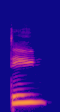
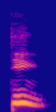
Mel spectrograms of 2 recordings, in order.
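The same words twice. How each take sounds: First: It is said in a high-pitched voice. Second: It is said in a lower voice.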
